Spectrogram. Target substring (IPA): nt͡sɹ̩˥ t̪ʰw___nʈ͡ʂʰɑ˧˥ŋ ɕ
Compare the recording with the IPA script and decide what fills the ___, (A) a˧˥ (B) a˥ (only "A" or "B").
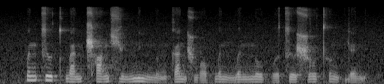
A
